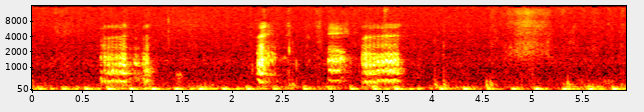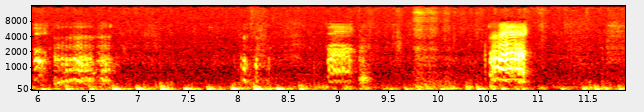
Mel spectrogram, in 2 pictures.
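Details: Pet cat growling contentedly during a massage. A continuous low rumbling purr runs throughout, broken by several brief throaty grunts and moans at irregular intervals, some in quick pairs.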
